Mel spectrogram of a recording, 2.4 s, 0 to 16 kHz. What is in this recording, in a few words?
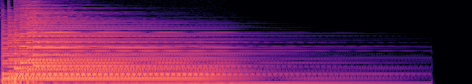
D-Minor 7th, E; Dm7/E; strummed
